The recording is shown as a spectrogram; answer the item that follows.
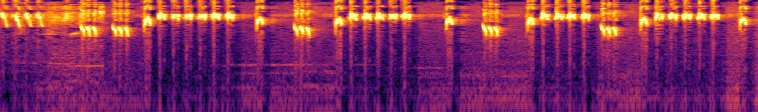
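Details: Konin singing steadily on a cage-bird training master: a continuous stream of high sharp chirps, short whistled bursts and descending buzzy notes, repeated in quick phrases.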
